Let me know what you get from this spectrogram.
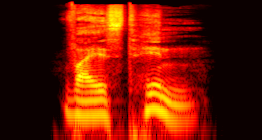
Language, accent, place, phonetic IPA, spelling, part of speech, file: German, Germany, Berlin, [ˌvaɪ̯st ˈhɪn], weist hin, verb, De-weist hin.ogg
- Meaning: inflection of hinweisen: 1. second/third-person singular present 2. second-person plural present 3. plural imperative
